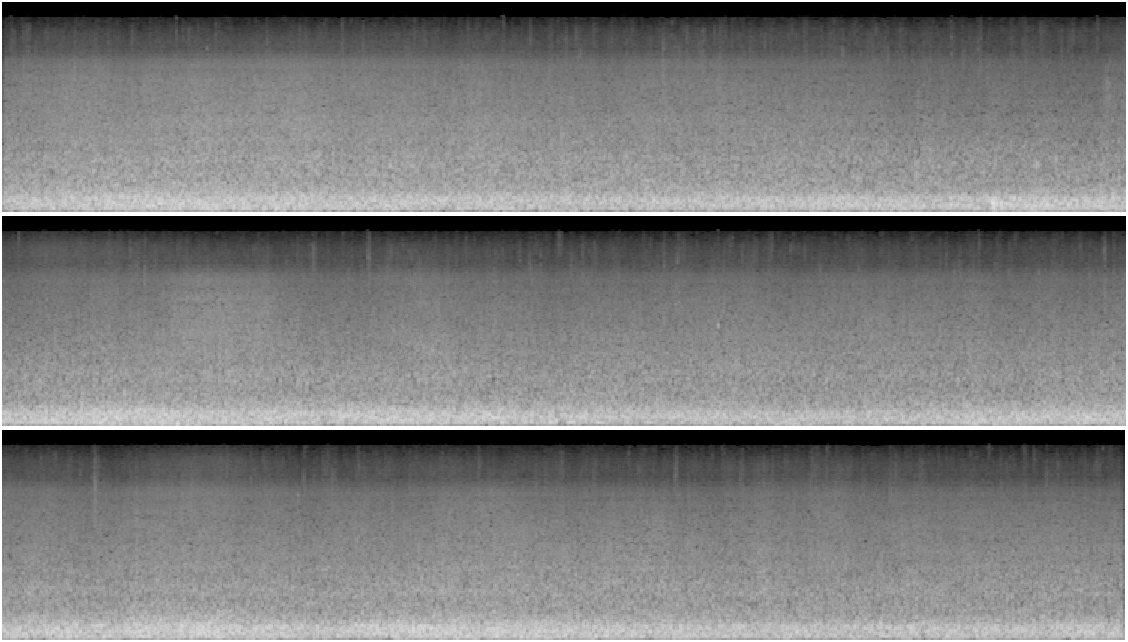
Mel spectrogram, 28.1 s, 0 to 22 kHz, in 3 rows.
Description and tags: Big waves hitting rocky shore, after storm. Creek in background. Tascam DR-100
